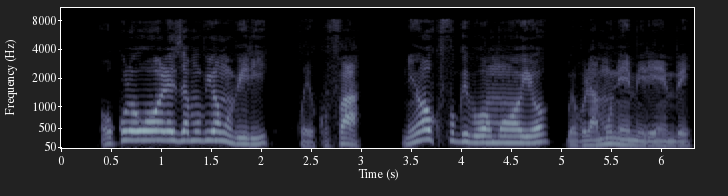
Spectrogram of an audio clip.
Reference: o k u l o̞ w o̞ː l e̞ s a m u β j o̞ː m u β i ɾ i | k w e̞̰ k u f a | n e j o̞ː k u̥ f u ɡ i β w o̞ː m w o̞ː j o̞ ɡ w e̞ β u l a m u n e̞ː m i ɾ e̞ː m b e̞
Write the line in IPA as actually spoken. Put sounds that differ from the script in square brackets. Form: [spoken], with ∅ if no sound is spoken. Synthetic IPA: o k u l o̞ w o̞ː l e̞ [z] a m u β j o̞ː m u β i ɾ i | k w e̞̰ k u f a | n e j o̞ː k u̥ f u ɡ i β w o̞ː m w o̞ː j o̞ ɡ w e̞ β u l a m u n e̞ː m i ɾ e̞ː m b e̞

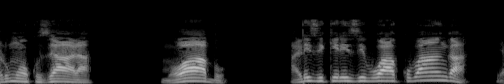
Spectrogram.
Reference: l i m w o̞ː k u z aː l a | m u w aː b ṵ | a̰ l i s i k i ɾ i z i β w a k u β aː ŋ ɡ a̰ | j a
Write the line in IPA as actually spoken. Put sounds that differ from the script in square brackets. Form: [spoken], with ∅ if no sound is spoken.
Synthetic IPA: l i m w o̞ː k u z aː l a | m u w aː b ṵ | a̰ l i [z] i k i ɾ i z i β w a k u β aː ŋ ɡ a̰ | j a

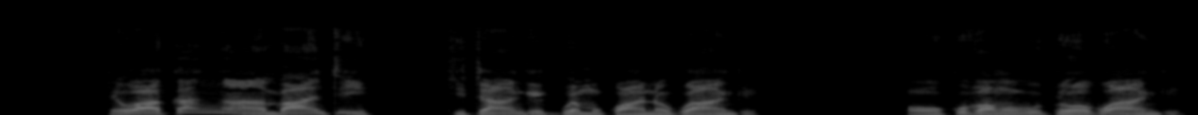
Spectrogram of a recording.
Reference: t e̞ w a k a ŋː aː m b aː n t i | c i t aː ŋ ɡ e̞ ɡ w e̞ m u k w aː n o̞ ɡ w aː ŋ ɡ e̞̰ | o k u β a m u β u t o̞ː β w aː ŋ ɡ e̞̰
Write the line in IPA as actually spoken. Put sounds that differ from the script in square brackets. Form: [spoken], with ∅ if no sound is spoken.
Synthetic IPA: t e̞ w a k a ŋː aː m b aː n t i | c i t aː ŋ ɡ e̞ ɡ w e̞ m u k w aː n o̞ ɡ w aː ŋ ɡ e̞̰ | o k u [v] a m u β u t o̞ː β w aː ŋ ɡ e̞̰

